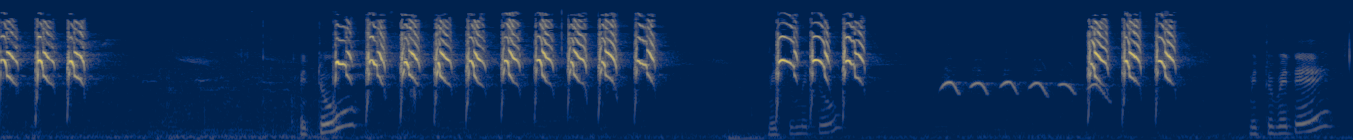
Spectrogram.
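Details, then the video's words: Talking parrot giving rapid bursts of harsh, high squawks, repeated about four times a second in groups. There are short pauses between groups, one brief run of falling whistled notes, and a few lower gliding calls. "Parrot Natural Voice | Talking Parrot | Parrot Video | Parrot Speaking"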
